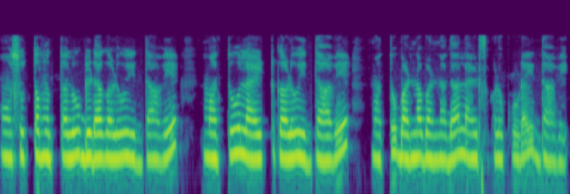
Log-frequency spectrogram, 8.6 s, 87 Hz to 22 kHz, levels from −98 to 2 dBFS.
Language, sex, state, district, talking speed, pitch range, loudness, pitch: Kannada, female, Karnataka, Bidar, 100 wpm, 240-255 Hz, -15 LUFS, 245 Hz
